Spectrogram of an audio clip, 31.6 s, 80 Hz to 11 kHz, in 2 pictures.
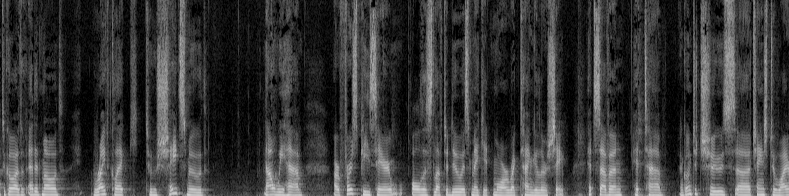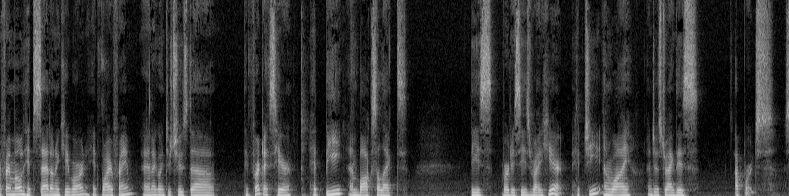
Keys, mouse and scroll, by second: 0.1 middle click, 0.6 scroll up 4, 2.0 right click, 5.2 scroll down 2, 5.4 alt+middle click, 11.5 KP_7, 12.7 Tab, 14.7 z, 20.7 click, 21.8 b, 27.3 g.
